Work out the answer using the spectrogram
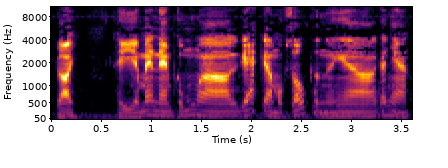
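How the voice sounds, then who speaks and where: A man's voice: medium pitch, moderate pace. A man with a southern Vietnamese Mekong Delta accent, a fishing vlogger chatting casually and easily as he narrates from a wooden boat on a river. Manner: chatty, easygoing, excited bursts. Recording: outdoor river noise.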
